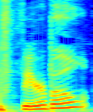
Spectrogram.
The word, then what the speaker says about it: Faribault: And that's Highway 60 in Faribault.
